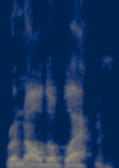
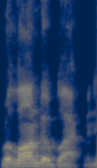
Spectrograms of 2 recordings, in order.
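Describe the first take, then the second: First: "Ronaldo" with the n before the l; mistaken name. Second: "Rolando" with the l before the n; corrected name. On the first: Host reading a fan's comment, misnaming him as "Ronaldo". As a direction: say "Ronaldo", ending in -naldo. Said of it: "Rolando Blackman is Ronal-, Rolando". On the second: Host fixing the fan's slip, carefully saying "Rolando". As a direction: say "Rolando", ending in -lando. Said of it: "Rolando. Rolando". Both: Real, not acted.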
